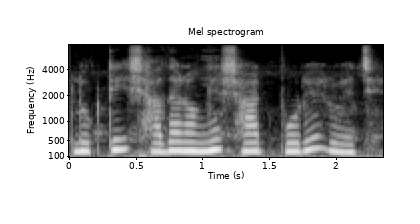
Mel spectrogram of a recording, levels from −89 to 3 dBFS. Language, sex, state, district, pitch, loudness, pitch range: Bengali, female, West Bengal, Cooch Behar, 225 Hz, -13 LUFS, 220-245 Hz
